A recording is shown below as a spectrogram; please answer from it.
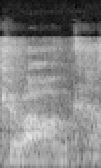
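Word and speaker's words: Kavan: I originally read R. Kavahn. Cabin. Kavahn. Yeah, but it's Kavahn. pronounced Kavahn.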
